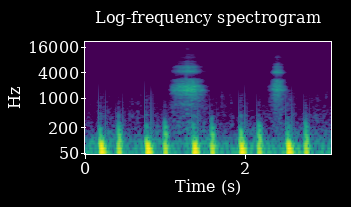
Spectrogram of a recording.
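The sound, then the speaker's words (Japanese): The steady heartbeat of Hades, heard with a head laid against him, thumps muffled, its paired low beats repeating evenly, with two brief soft rustling swishes layered over it partway through. “ハデスの心臓の音聞こえますか？”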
